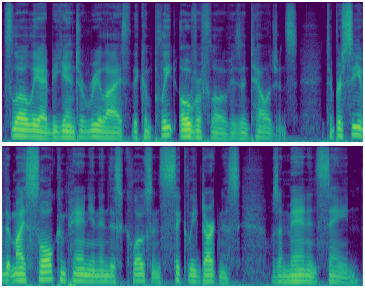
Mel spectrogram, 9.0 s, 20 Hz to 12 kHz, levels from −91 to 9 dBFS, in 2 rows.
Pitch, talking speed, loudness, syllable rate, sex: 95 Hz, 180 wpm, -19 LUFS, 5.9 syllables/s, male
